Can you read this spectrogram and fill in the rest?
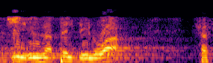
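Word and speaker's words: loa: Les djinns, ils ne les appellent pas djinns, ils les appellent des lois. Ça s'écrit L-O-A.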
